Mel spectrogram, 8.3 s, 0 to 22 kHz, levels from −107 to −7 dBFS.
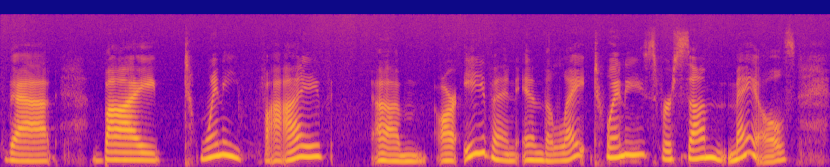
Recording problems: hiss; faint; throughout; 25 dB below the speech

